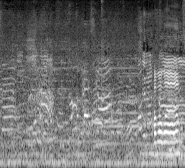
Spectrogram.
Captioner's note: people speaking Japanese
